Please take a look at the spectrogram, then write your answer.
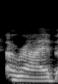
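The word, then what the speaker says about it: Iribe: I hope I'm pronouncing that. – Uribe, right. – Yeah. – Uribe, okay.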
